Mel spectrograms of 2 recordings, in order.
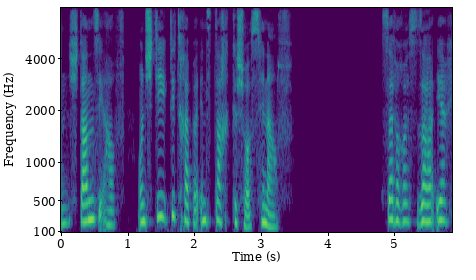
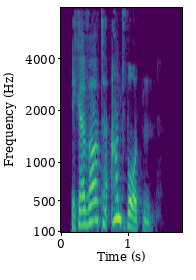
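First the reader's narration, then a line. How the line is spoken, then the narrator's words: Called out. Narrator (German): rief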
